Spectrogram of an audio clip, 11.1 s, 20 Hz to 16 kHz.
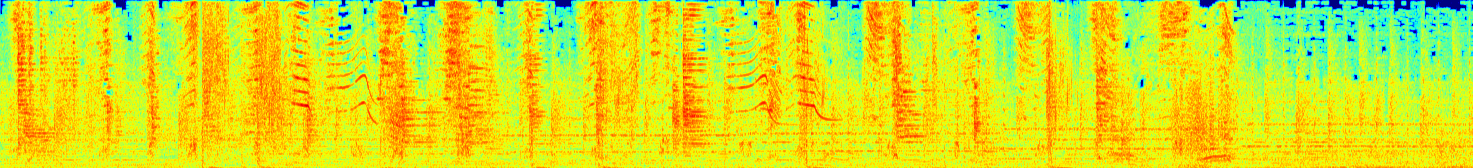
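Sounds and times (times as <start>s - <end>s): blades clashing with metallic ringing: 0.0s - 9.4s
driving film score: 0.0s - 11.0s.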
